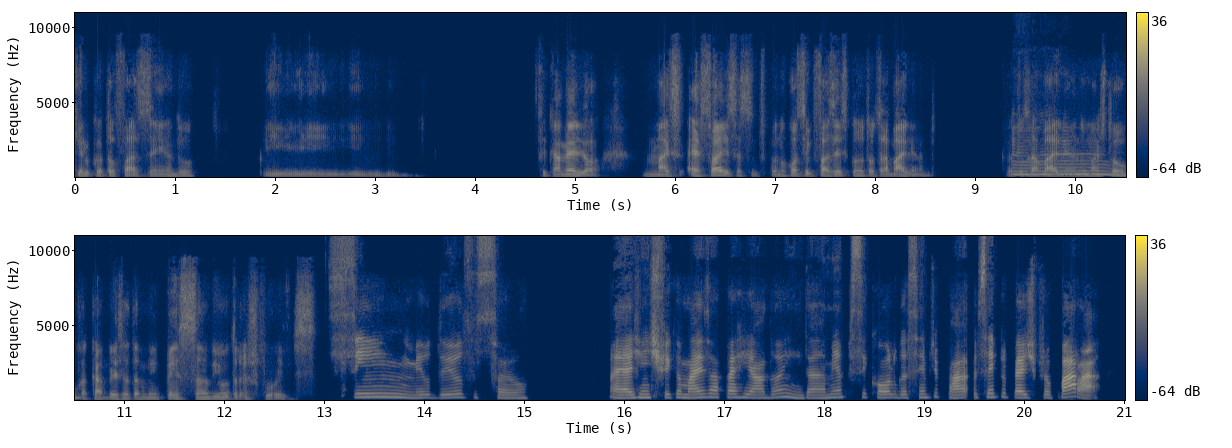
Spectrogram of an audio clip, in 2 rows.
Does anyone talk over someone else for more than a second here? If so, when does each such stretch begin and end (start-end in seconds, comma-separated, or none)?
9.4-10.6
